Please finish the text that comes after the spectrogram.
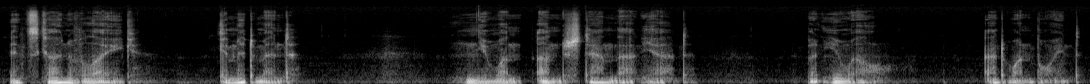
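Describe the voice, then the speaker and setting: Man acting as a gravelly, very deep whispering obsessive stalker. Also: no room sound, exaggerated voice. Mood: defensive devotion. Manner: slow, deliberate, coaxing and condescending. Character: obsessive possessive male stalker, menacingly tender lover. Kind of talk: boyfriend ASMR roleplay, intimate murmuring.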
